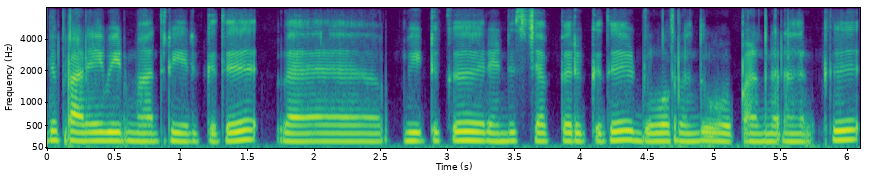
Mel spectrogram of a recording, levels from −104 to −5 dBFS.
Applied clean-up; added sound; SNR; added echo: neural diffusion model UNIVERSE++.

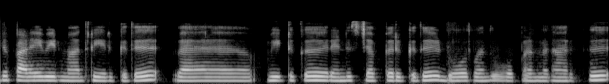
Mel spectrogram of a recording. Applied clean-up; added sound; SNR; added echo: neural mask model DeepFilterNet 3.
